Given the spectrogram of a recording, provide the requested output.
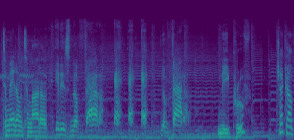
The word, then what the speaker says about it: Nevada: kind of like tomato and tomato it is Nevada Nevada need proof check out the new specialty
